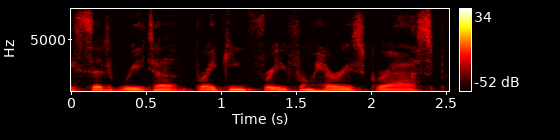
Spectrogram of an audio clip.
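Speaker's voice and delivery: usual speaking voice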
